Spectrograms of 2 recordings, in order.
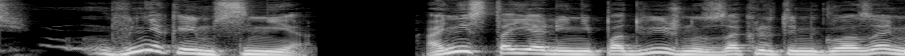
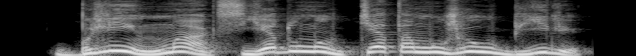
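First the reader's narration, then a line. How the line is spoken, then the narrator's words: Joyful and anxious. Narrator (Russian): радостно и тревожно сказал Барт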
